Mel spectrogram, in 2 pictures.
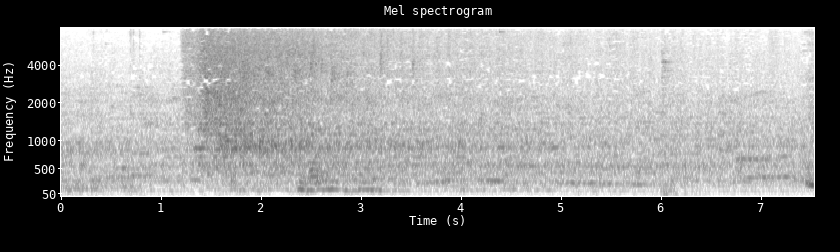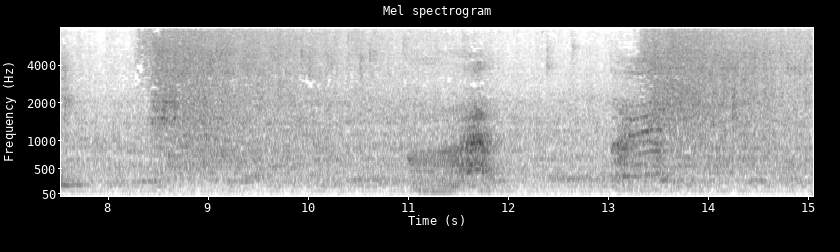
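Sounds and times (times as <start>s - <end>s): dough sizzling in hot oil: 1.2s - 6.8s, 8.0s - 11.3s, 13.3s - 15.0s.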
